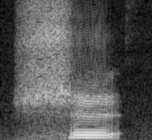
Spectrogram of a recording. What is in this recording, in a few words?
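"shi1", Mandarin Chinese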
